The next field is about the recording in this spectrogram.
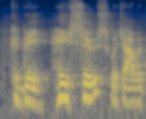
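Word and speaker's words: Jesús: but if the guy is Mexican and it's pronounced hey soos then there's nothing funny it's accepted like wait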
